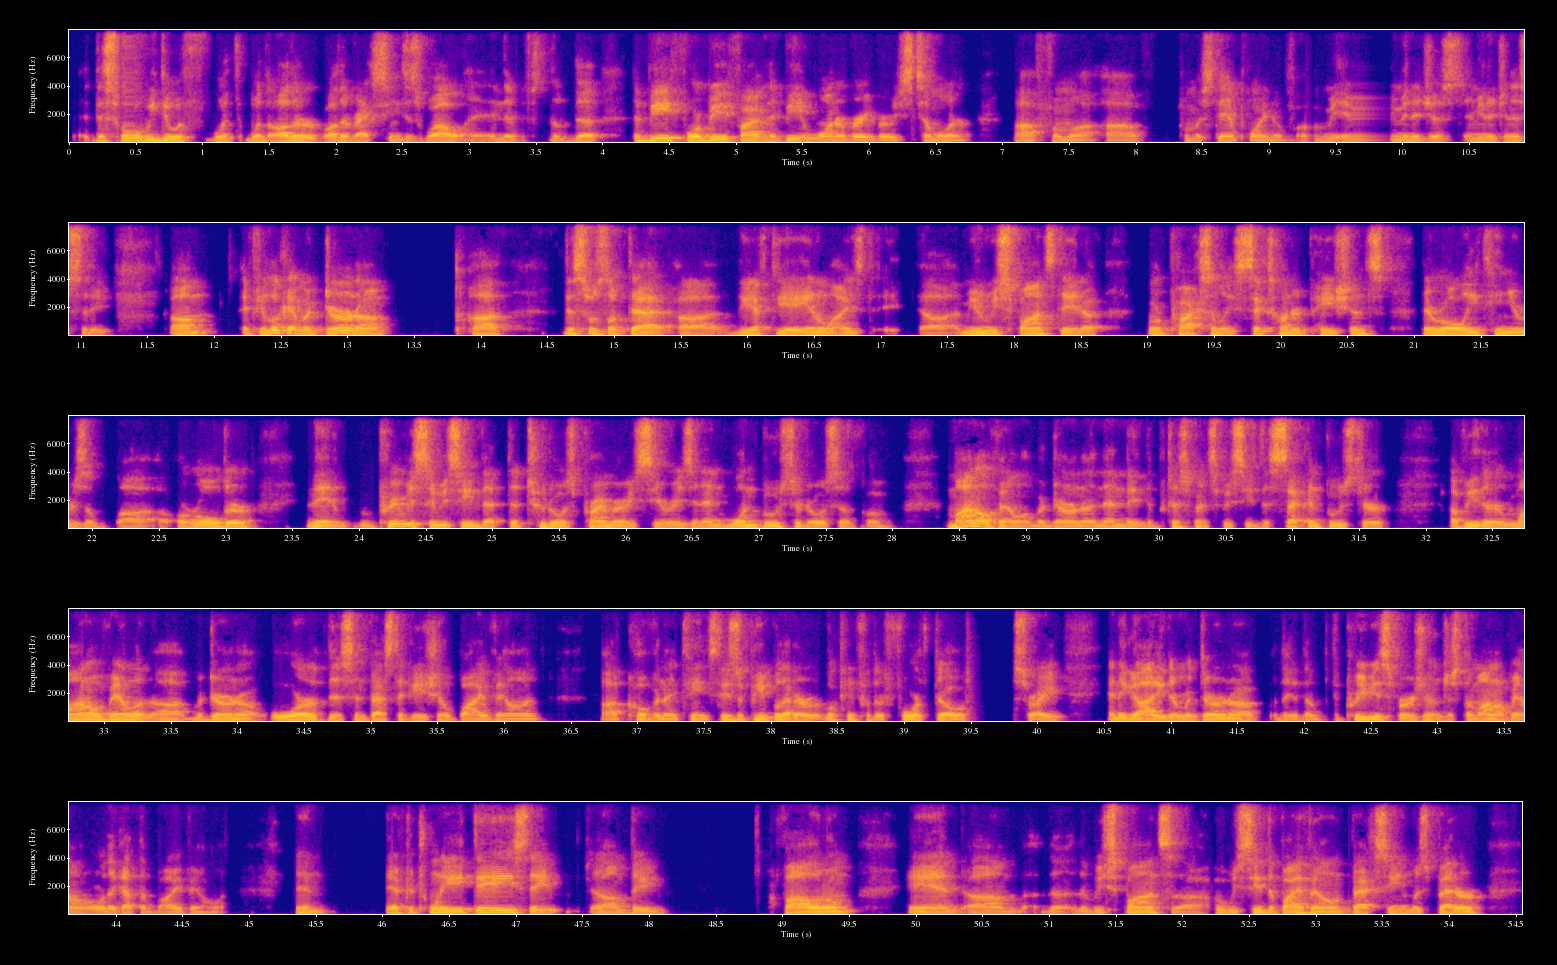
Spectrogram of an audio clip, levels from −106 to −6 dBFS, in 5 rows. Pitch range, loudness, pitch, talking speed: 115-135 Hz, -22 LUFS, 125 Hz, 180 wpm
